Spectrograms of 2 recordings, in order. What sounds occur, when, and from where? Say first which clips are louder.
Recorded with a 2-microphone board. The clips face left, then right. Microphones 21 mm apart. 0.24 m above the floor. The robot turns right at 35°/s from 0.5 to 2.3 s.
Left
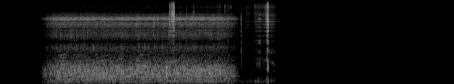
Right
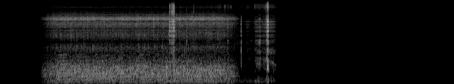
1.7 s tape being pulled: right 4 dB; 40° right (ahead or behind); by 2.8 s 30° right (ahead or behind)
